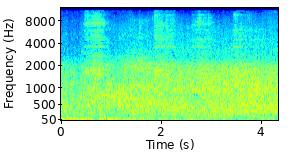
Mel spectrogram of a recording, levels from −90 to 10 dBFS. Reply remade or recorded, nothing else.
recorded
